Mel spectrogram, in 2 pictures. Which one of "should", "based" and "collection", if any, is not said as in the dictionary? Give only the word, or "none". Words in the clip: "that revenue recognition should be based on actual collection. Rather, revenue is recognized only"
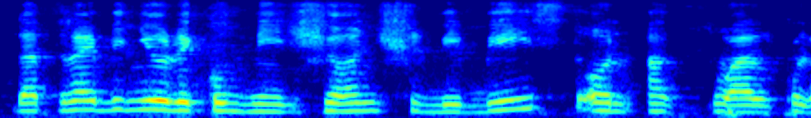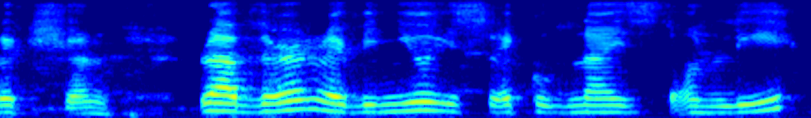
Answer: none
